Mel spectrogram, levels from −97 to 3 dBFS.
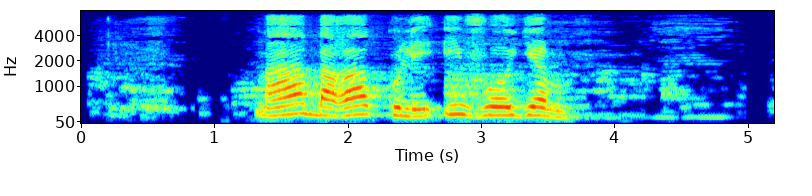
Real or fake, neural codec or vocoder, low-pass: real; none; 7.2 kHz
